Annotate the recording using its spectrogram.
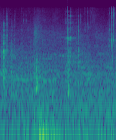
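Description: A few sharp clicks of tableware during a meal, the loudest about a second and a half in, with a low thump shortly before it, over quiet background music.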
